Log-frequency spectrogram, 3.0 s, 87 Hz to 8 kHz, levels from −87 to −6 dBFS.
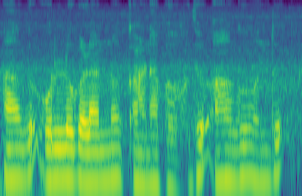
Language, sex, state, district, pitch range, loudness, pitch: Kannada, male, Karnataka, Koppal, 120-130 Hz, -18 LUFS, 130 Hz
